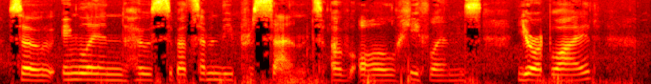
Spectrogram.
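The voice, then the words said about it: Foreign North American accent. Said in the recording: “You could probably hear from my accent, I come from other lands ... not known to folks in North America”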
